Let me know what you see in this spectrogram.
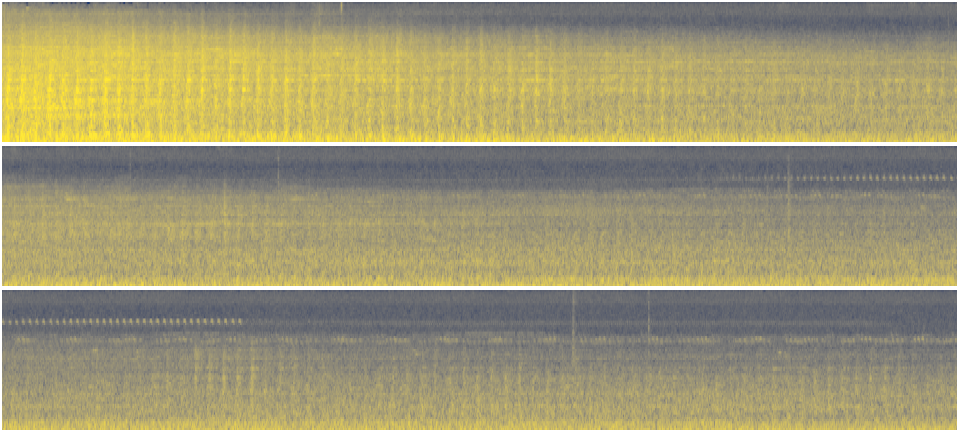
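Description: Freight train of tank cars and boxcars rolling past on the rails, its clatter fading steadily over the first ten seconds or so as it moves away, leaving a faint, steady low rumble.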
